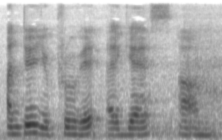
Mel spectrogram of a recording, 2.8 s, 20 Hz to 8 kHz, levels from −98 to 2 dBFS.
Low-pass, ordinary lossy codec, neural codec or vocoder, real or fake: 7.2 kHz; MP3, 48 kbps; vocoder, 22.05 kHz, 80 mel bands, WaveNeXt; fake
